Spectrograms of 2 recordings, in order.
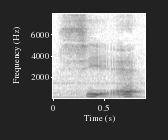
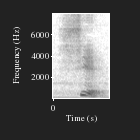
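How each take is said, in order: First: It is said with the third tone. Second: It is said with the fourth tone. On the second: "it's the fourth one"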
